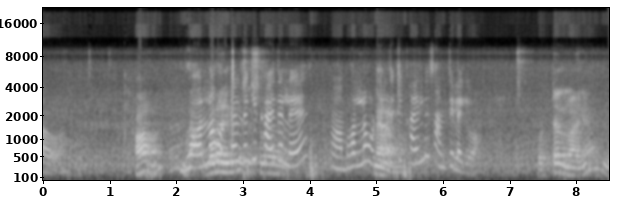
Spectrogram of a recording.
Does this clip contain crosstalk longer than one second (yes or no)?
yes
